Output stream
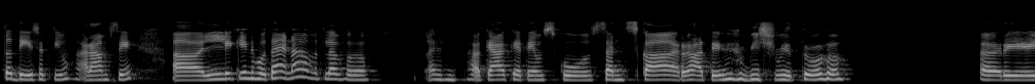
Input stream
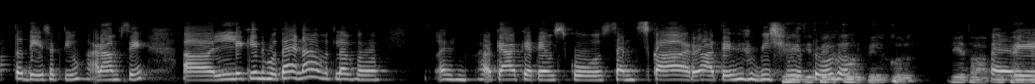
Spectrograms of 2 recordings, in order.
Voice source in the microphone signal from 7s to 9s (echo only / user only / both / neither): both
